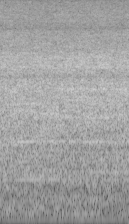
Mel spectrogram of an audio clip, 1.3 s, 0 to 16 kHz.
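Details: 2000 Chevy K2500 with 5.7 Vortec CSI, after the crank-no-start repair and with the distributor timing adjusted into spec: steady, even idle with a smooth hum and no misses, knocks or ticks; healthy, settled engine.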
